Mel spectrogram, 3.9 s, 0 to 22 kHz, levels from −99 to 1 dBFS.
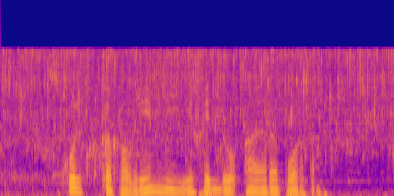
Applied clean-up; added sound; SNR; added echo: none; Liquid; 10 dB; none.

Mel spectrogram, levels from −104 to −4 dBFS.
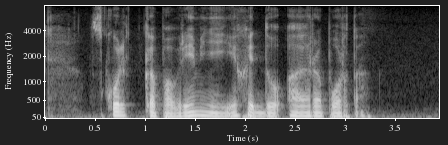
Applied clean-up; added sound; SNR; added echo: none; none; none; none.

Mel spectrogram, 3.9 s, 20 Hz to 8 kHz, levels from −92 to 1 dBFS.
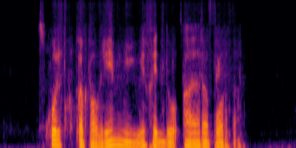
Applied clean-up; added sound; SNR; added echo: neural mask model DeepFilterNet 3.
